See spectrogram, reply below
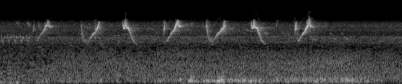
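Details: Black-and-rufous warbling finch giving a run of about six sharp, high, V-shaped notes, each a quick down-and-up sweep, spaced roughly half a second apart over a faint low background hiss.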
